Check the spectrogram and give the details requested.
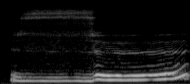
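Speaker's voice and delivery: ze with a long buzzing z and held vowel; drawn-out syllable. Shown as a demonstration. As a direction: stretch ze slowly. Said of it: "donc il fait Z".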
